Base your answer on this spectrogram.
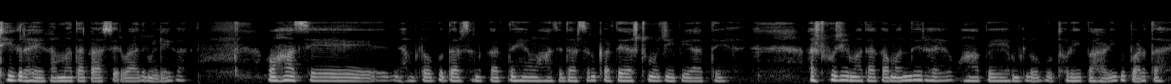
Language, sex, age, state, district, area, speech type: Hindi, female, 30-45, Uttar Pradesh, Prayagraj, rural, spontaneous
